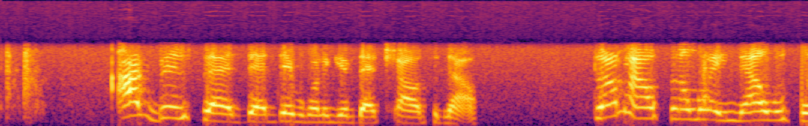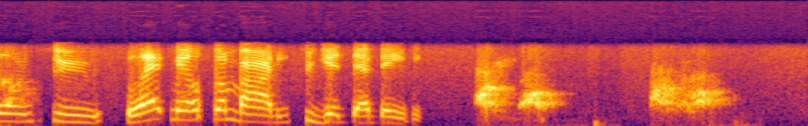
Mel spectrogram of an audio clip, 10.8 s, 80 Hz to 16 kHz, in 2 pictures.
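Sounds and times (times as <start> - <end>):
speech: 0.9 - 3.3, 4.0 - 8.8
dog barking: 8.6 - 10.4.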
